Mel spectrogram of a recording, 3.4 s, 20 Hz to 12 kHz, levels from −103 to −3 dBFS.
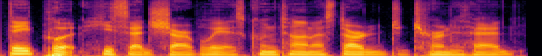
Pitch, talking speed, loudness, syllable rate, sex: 95 Hz, 210 wpm, -19 LUFS, 4.9 syllables/s, male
